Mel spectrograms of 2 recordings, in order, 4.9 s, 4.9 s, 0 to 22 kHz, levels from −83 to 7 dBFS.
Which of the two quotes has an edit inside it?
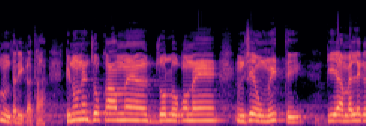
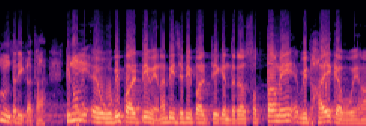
second; 1 cut; at 1.1 s

